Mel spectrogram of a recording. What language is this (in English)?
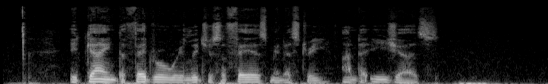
English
